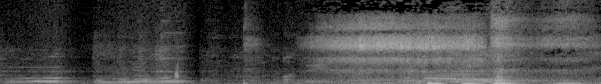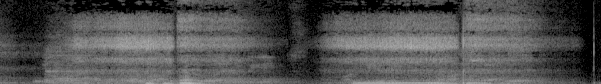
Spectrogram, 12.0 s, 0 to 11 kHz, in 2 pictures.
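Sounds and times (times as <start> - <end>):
dog snoring: 3.2 - 6.0, 6.7 - 8.6, 9.2 - 11.6.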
